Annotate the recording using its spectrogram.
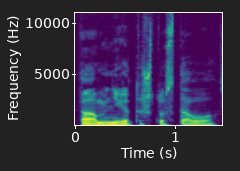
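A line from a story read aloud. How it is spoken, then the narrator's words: Calm. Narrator (Russian): спокойно ответил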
